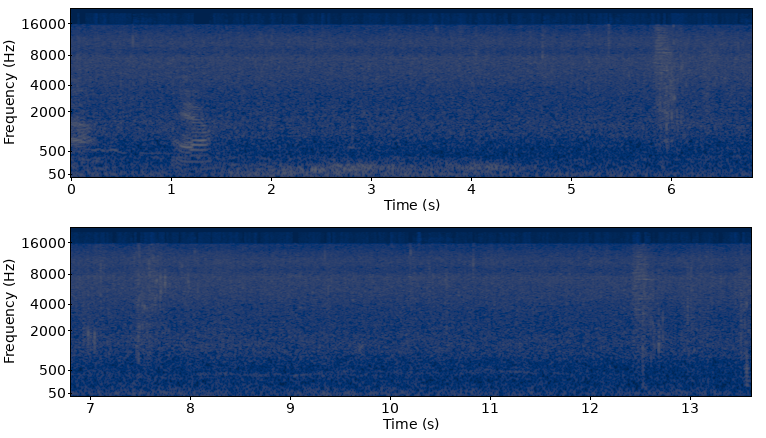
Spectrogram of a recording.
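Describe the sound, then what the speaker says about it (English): A thunderstorm in the survival game Icarus, with steady rain hissing throughout and a low thunder rumble early on, while a few faint sharp sounds cut through the wash. "I want to make sure the storm goes away."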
